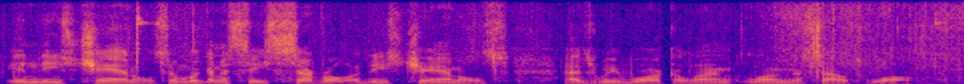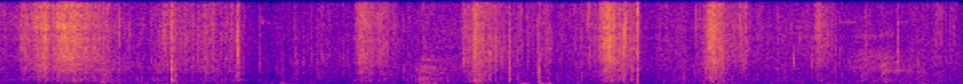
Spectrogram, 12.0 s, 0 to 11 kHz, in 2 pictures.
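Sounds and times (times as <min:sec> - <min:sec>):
footsteps crunching dry leaves: 0:04.6 - 0:12.0.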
